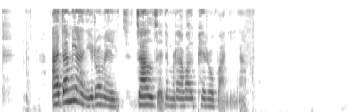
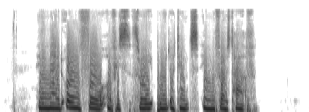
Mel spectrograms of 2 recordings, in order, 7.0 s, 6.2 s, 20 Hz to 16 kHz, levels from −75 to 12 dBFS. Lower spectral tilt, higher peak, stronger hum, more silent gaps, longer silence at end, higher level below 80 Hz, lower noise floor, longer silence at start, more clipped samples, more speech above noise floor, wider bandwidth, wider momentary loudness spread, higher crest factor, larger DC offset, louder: second, -1 dB/octave vs -6 dB/octave; about the same, -2 dBFS vs 0 dBFS; neither; neither; first, 1.95 s vs 1.05 s; second, -72 dBFS vs -32 dBFS; about the same, -75 dBFS vs -73 dBFS; second, 0.05 s vs 0.25 s; neither; second, 53 dB vs 64 dB; about the same, 12 kHz vs 11.5 kHz; first, 24 LU vs 4 LU; first, 22 dB vs 10 dB; neither; second, -20 LUFS vs -9 LUFS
